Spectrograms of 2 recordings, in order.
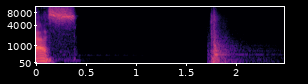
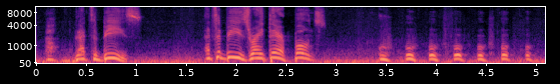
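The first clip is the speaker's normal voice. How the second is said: high, gasping thrilled squeals; excited; 10 semitones higher than usual. Real, not acted. Finding bees in the game, excited squealing.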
